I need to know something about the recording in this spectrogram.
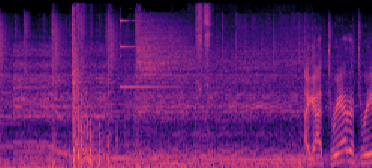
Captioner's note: gun shots; bell ding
